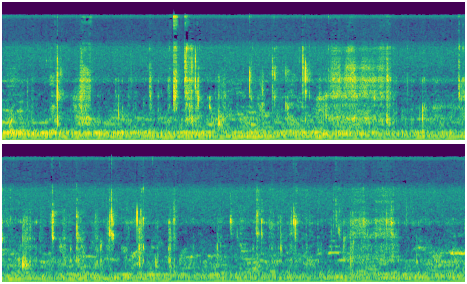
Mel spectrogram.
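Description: Close-miked eating by hand: wet chewing with many sharp mouth clicks and smacks as a mouthful of rice and drumstick-potato curry is chewed, with a soft rustle of a tawa roti being torn near the end.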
